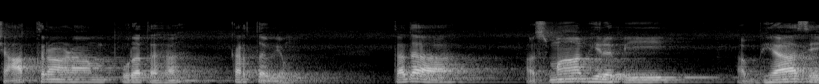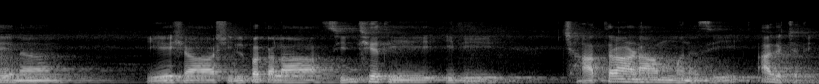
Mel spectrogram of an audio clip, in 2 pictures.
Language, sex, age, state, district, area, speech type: Sanskrit, male, 30-45, Karnataka, Shimoga, rural, spontaneous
